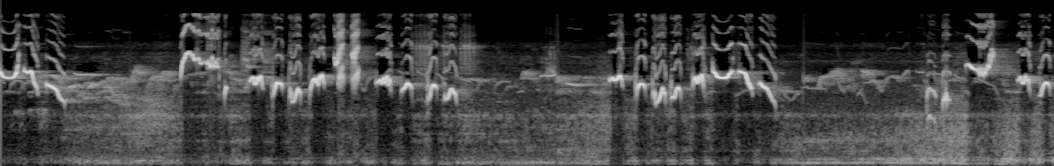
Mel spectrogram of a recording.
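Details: Magpie-robin provoked into heated singing, a long stream of loud varied whistles, slurred notes and sharp chirps in repeated bursts, over a faint low hum.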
